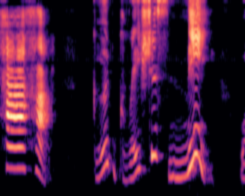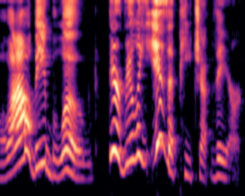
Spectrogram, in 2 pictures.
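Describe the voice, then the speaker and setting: A woman voicing a greedy, scornful, bossy older aunt in a children's story, loud and disbelieving. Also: sits high, huge pitch swings, takes it slowly, pitched above the performer's own voice, exaggerated voice.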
